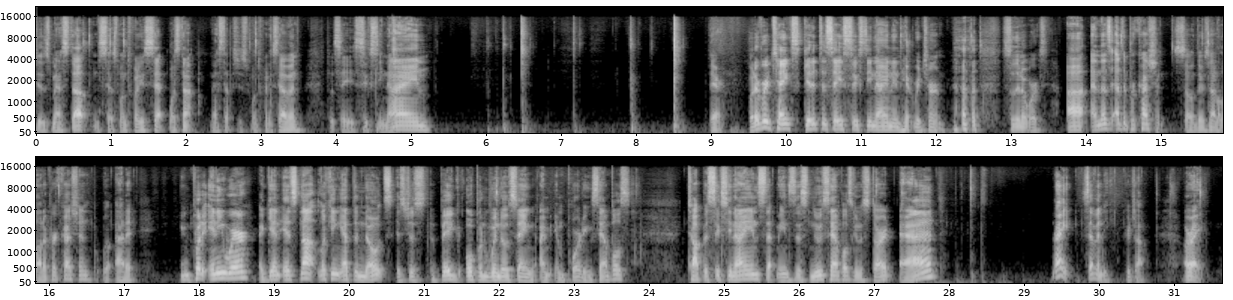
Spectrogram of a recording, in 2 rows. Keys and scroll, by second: 4.3-8.1 typing, 16.0 super+a, 28.0-29.0 typing.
